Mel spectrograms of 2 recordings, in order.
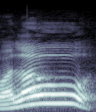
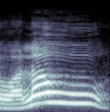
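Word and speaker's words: ولو: Kemudian walau sya, lau ya, sama ya, bacaan lin ya, bacaan miring harus dibaca halus lembut ya, walau, nggak boleh walau ya.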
